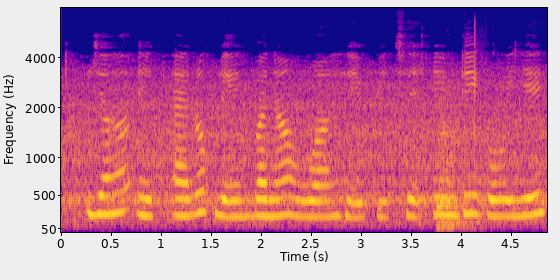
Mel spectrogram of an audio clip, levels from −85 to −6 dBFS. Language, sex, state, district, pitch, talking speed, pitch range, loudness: Hindi, female, Madhya Pradesh, Dhar, 225 Hz, 125 wpm, 220-240 Hz, -15 LUFS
